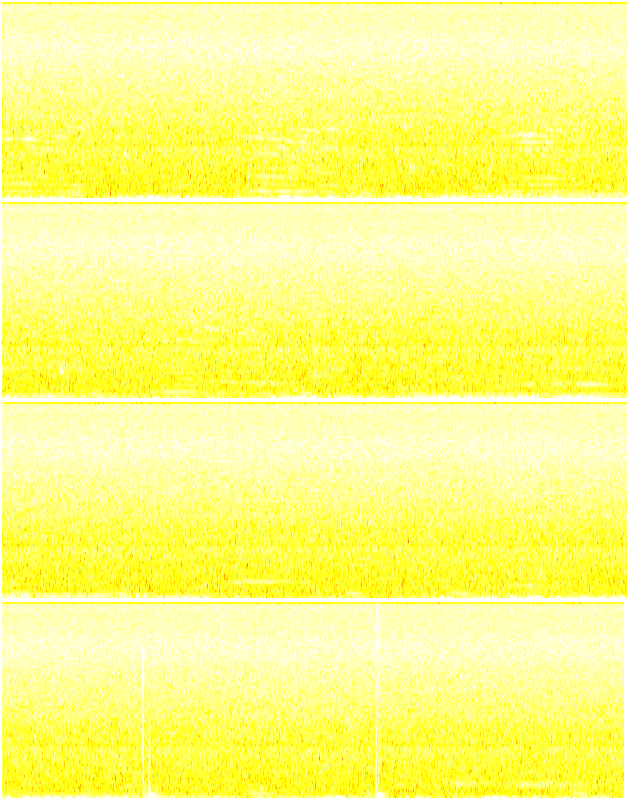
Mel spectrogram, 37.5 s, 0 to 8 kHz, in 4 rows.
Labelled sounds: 4.5	4.8	humpback whale, 0.96 to 1.1 kHz
7.7	8.1	humpback whale, 0.83 to 1.0 kHz

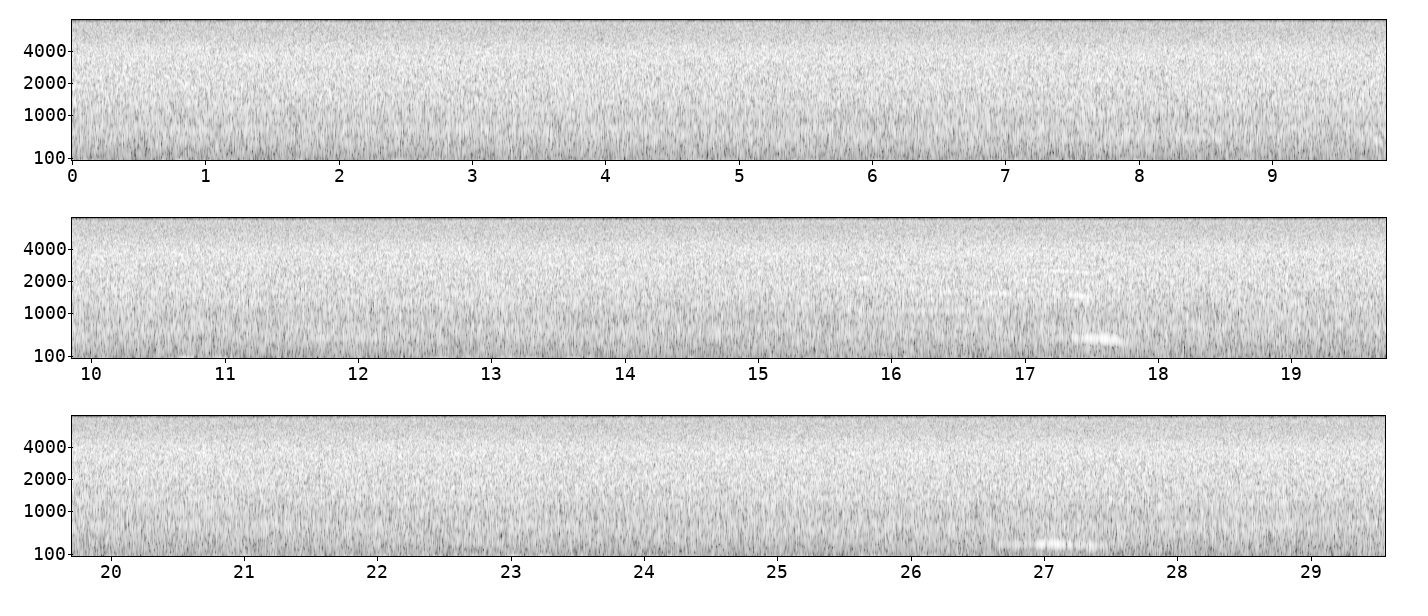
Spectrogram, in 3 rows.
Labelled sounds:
17.1	17.4	humpback whale, 2.4 to 2.6 kHz

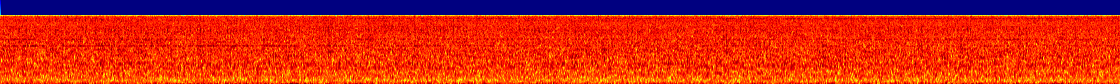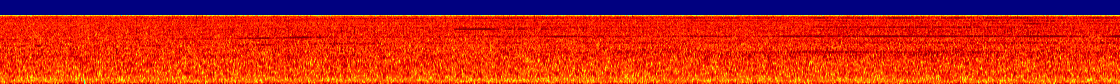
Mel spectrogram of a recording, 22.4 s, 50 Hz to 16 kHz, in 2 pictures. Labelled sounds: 13.5	14.5	killer whale, southern resident, 2.1 to 3.8 kHz

